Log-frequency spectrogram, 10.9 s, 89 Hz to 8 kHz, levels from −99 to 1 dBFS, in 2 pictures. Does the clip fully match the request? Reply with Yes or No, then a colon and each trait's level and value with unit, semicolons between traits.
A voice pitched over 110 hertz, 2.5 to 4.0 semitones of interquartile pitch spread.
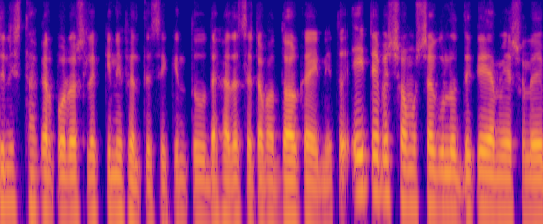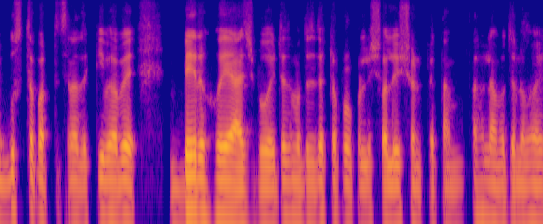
No: low, 105 Hz; average, 2.9 semitones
